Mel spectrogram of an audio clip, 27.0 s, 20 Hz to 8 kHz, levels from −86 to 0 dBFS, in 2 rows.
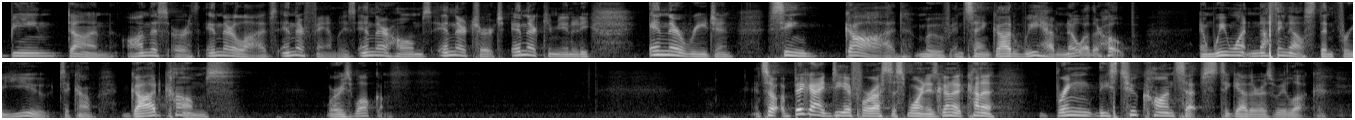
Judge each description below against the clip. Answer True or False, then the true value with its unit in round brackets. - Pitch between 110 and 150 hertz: True (135 Hz)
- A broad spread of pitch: True (6.1 semitones)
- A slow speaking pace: False (160 wpm)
